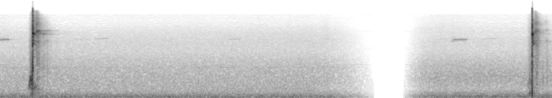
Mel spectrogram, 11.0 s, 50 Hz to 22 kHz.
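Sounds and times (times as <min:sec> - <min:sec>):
golf club striking ball: 0:00.6 - 0:01.2, 0:10.6 - 0:11.0.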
